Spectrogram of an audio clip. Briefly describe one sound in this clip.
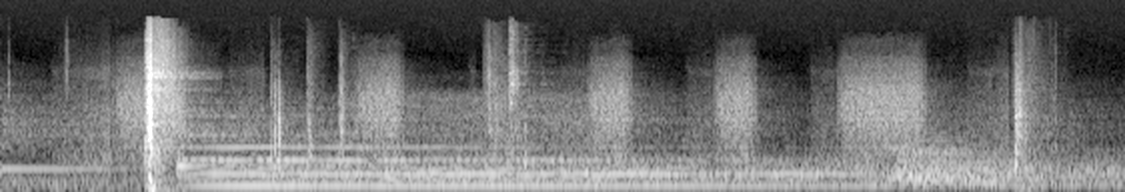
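A low musical chime sounds and slowly rings out.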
